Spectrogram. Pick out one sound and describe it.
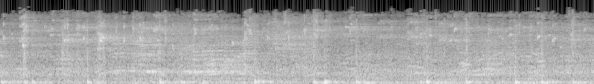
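Basketballs bounce on a hard court in a large echoing hall.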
